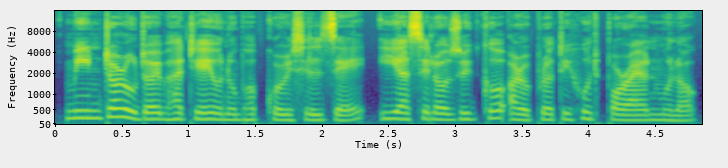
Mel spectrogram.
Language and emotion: Assamese, neutral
